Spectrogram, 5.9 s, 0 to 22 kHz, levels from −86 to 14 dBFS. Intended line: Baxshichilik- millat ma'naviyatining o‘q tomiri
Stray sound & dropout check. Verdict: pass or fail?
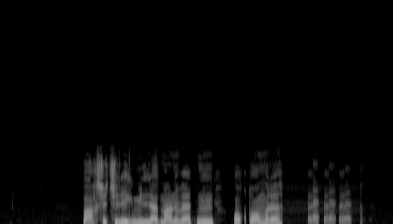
fail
